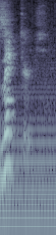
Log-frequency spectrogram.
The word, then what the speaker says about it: Michter's: Michter's. No, it's Michter's. That's the way I've always pronounced it, but I Michter's.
